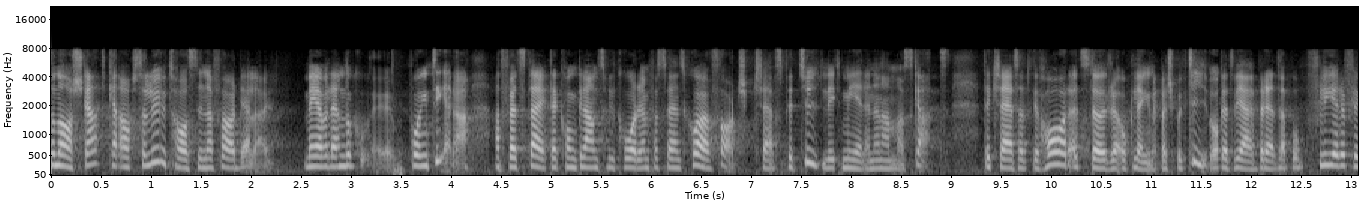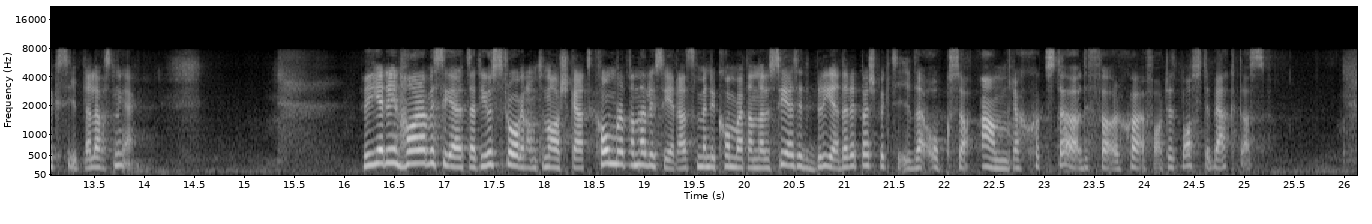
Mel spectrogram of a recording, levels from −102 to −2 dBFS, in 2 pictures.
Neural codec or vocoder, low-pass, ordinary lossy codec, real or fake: codec, 16 kHz, 0.8 kbps, ZipCodec; none; none; fake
